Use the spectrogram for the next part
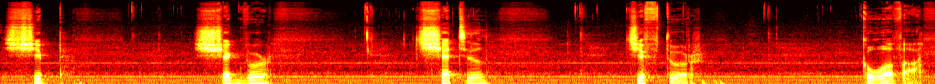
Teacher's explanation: In Faroese, you see these all palatalized except the last one.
